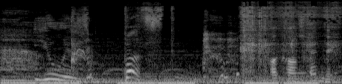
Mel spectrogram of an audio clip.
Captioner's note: snickering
